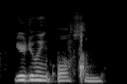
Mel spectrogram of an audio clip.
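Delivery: attempted British accent, low and soft. A host encourages the other host, in their best put-on British accent. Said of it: "I'm gonna put on my best British accent".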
